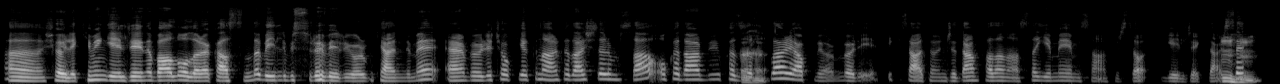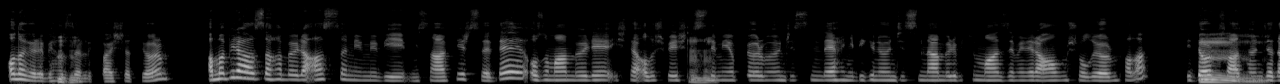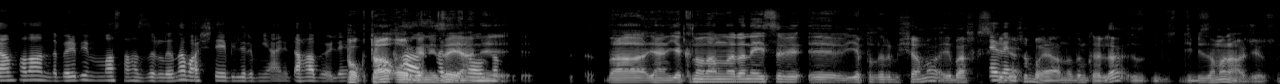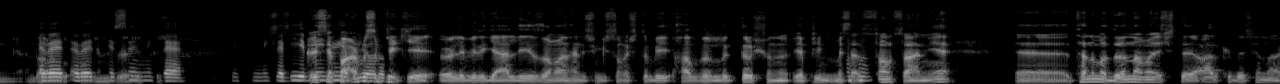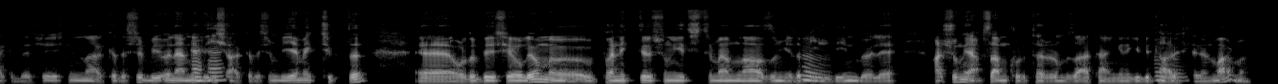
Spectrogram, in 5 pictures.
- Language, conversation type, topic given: Turkish, podcast, Misafir geldiğinde hazırlıkları nasıl organize ediyorsun?
- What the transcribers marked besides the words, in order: tapping; other background noise; other noise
